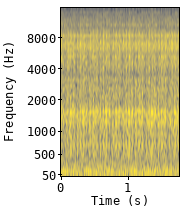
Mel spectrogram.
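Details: 2006 Ford XLT truck with a coolant leak, at idle: a faint light metallic jingle near the front of the engine, which the owner suspects is the fan clutch, unconfirmed. Jingling at idle.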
